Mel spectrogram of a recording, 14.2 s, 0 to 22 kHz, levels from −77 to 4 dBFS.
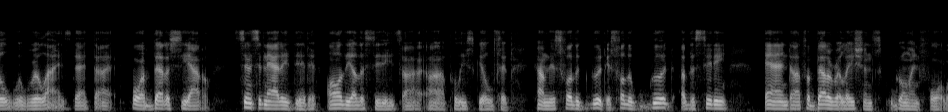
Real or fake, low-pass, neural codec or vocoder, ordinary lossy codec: fake; 7.2 kHz; codec, 16 kHz, 4 kbps, FunCodec, trained on Chinese and English, 50 frames a second; AAC, 48 kbps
